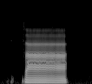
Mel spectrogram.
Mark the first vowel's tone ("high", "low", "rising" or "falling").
low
